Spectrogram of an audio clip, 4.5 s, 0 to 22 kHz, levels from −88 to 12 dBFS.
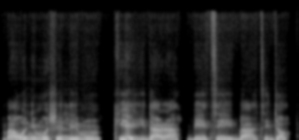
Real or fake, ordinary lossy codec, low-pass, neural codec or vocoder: fake; none; none; autoencoder, 48 kHz, 128 numbers a frame, DAC-VAE, trained on Japanese speech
